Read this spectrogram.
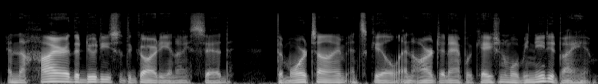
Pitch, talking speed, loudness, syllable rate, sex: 95 Hz, 240 wpm, -22 LUFS, 5.7 syllables/s, male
